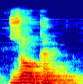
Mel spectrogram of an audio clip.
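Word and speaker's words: sorgen: o is coming okay so overall this will be zo r we will skip pronunciation of r because r is in between okay so and then gun okay so overall pronunciation is zogan zogan are we are not pronouncing here okay so zorgan whenever r as we have discussed r and h we will not pronounce in between of the word so zogan it means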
